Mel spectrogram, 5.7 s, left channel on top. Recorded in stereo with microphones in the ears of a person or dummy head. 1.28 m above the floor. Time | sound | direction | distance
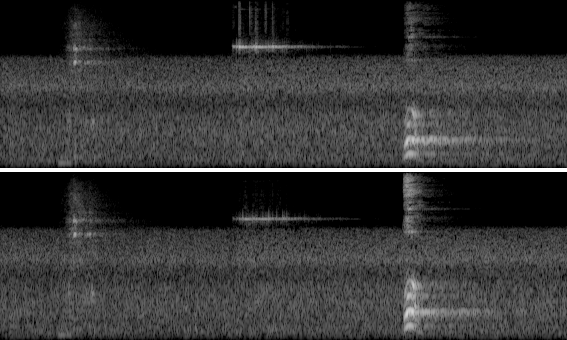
0.6 | a guitar | 25° right (ahead or behind) | 2.5 m
2.3 | a bell | 75° left (ahead or behind) | 2.0 m
4.0 | a shout | 85° right | 1.3 m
